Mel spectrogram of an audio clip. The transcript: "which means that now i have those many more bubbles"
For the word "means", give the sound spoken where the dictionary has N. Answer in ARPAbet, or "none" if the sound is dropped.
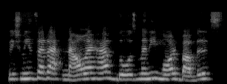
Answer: N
